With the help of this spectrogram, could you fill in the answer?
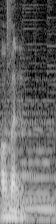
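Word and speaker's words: often: oven kemudian ada oven tulisannya of the bacanya oven itu biasanya kadang-kadang tulis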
